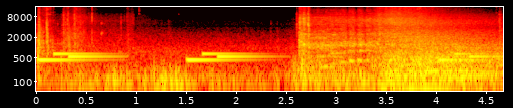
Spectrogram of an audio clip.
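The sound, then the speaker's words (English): The engine of the Burlington Police Department's Emergency Response Vehicle, a police response truck, cranks with a whining starter, pauses, cranks again, then catches and settles into a steady running rumble. No one speaks. “The department spent about $250,000 to buy and outfit this truck. They call it the Emergency Response Vehicle.”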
